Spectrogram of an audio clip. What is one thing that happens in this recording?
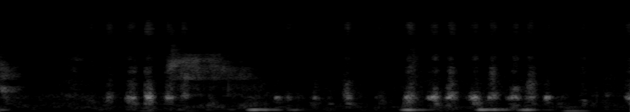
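A pencil scratches in short strokes on paper.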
